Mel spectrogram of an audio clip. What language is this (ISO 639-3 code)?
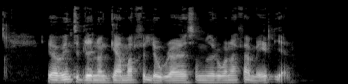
swe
